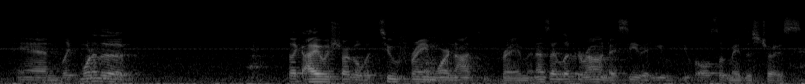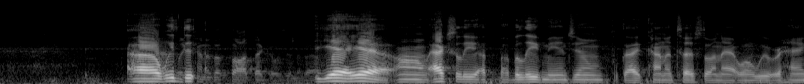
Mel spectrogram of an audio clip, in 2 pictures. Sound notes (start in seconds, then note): none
